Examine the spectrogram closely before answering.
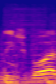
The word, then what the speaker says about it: Lisboa: in the town of leash law that's how it's pronounced in Portuguese and today I'm going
